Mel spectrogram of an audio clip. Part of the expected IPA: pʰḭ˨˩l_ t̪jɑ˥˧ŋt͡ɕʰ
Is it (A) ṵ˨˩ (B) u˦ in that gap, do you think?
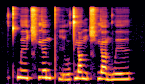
B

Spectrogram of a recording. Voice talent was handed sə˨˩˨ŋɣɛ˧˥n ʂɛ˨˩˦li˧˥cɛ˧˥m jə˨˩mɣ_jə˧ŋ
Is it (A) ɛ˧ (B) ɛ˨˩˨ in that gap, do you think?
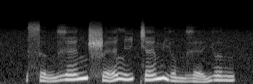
B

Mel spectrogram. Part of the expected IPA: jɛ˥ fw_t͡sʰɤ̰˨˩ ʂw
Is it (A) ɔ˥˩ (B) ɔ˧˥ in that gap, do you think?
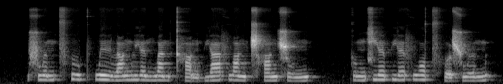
A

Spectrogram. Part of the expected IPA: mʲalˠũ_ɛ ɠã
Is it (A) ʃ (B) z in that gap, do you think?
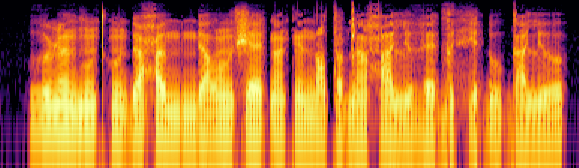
A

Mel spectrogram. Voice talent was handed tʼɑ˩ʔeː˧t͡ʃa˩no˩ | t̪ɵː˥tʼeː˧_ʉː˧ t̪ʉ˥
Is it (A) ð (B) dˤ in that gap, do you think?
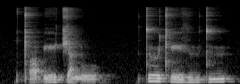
A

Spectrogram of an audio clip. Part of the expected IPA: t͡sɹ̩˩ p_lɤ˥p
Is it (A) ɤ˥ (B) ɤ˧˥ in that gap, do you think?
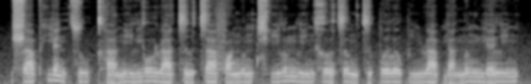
A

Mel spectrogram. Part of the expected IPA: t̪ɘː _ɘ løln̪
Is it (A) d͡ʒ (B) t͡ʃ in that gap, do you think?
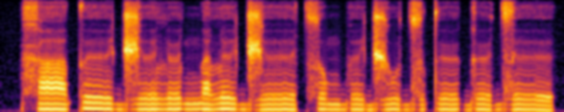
A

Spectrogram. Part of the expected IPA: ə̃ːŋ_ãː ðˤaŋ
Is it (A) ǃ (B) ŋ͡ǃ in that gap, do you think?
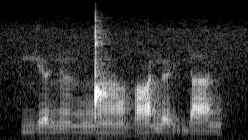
B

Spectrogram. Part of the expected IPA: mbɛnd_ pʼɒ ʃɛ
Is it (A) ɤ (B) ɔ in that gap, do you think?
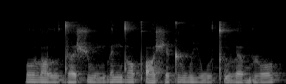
B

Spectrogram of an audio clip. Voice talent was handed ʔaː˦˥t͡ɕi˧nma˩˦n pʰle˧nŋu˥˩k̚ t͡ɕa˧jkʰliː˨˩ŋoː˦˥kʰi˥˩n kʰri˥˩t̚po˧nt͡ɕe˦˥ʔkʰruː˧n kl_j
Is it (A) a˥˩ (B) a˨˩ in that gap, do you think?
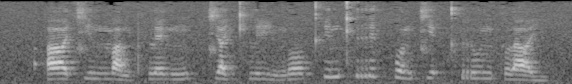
B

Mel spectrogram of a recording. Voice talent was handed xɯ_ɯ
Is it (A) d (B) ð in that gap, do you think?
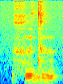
A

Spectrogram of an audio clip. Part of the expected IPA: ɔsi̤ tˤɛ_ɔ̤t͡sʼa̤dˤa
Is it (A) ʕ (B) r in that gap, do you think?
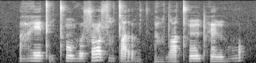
B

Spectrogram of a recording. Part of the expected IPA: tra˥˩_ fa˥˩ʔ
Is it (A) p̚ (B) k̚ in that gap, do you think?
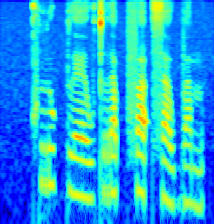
A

